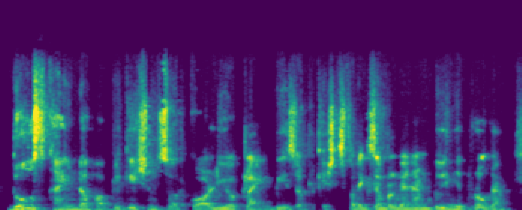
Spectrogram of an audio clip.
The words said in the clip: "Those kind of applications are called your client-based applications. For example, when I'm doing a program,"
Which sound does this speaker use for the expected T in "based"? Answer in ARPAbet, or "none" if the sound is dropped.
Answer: none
